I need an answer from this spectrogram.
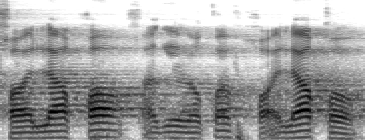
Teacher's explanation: خا زبر خا، لام زبر لا، خلق، قاف زبر قا، خلق، وقف خلق۔ آخر میں قلقلہ ہوگا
